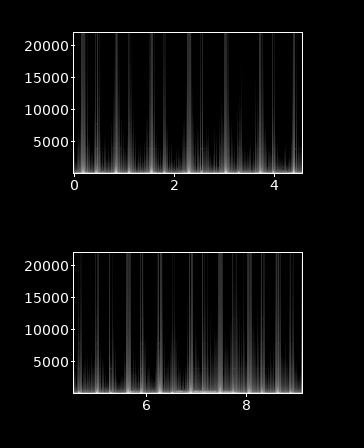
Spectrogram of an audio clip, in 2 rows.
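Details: Stethoscope at the pulmonic area during breath holds, steady lub-dub heartbeat at about 80 a minute with background music; normal heart sounds.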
